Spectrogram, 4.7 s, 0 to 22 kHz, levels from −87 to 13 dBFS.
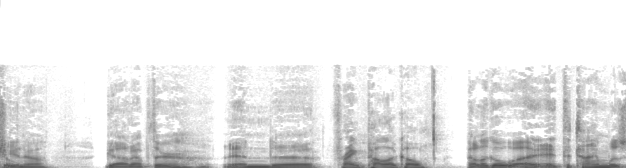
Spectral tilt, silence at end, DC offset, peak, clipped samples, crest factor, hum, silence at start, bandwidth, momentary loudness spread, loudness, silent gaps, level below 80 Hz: -6.5 dB/octave; 0 s; under 0.1%; -10 dBFS; under 0.1%; 16 dB; none; 0 s; 13.5 kHz; 8 LU; -26 LUFS; none; -58 dBFS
